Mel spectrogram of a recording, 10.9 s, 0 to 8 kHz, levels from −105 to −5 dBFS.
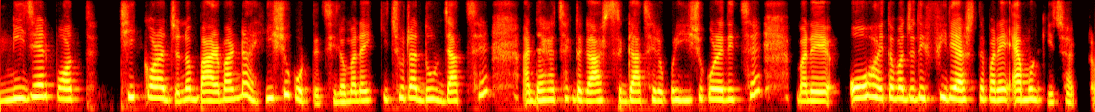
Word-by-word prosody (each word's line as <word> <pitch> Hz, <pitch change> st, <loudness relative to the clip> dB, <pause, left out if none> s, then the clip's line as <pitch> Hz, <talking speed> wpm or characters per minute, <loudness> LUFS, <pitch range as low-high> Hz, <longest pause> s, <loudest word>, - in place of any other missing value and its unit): নিজের 295 Hz, +4 st, +3 dB
পথ 240 Hz, -1 st, +1 dB, 0.5 s
ঠিক 290 Hz, -1 st, +2 dB
করার 265 Hz, -3 st, +4 dB
জন্য 195 Hz, +5 st, -2 dB, 0.2 s
বারবার 210 Hz, +3 st, +3 dB
না 330 Hz, -, 0 dB, 0.2 s
হিসু 265 Hz, +6 st, +2 dB
করতেছিল। 165 Hz, -4 st, -4 dB
মানে 205 Hz, +1 st, 0 dB, 0.2 s
কিছুটা 265 Hz, +3 st, -1 dB
দূর 240 Hz, -1 st, 0 dB
যাচ্ছে 210 Hz, +8 st, -3 dB, 0.4 s
আর 200 Hz, -, 0 dB
দেখা 220 Hz, +1 st, +2 dB
যাচ্ছে 235 Hz, +2 st, -4 dB
একটা 230 Hz, -2 st, 0 dB
গাছ 210 Hz, +1 st, +2 dB, 0.2 s
গাছের 210 Hz, +1 st, 0 dB
উপর 220 Hz, +2 st, -5 dB
হিসু 225 Hz, +3 st, -4 dB
করে 240 Hz, -1 st, +6 dB
দিচ্ছে। 235 Hz, +7 st, -5 dB, 0.5 s
মানে 205 Hz, 0 st, +2 dB, 0.4 s
ও -, -, +9 dB
হয়তোবা 260 Hz, -1 st, +3 dB
যদি 255 Hz, +1 st, +1 dB
ফিরে 260 Hz, -3 st, +5 dB
আসতে 240 Hz, +2 st, -5 dB
পারে 230 Hz, 0 st, +3 dB, 0.2 s
এমন 235 Hz, +1 st, +2 dB
কিছু 180 Hz, +2 st, -9 dB
একটা। -, -, -16 dB
235 Hz, 180 wpm, -23 LUFS, 210-260 Hz, 0.5 s, ও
